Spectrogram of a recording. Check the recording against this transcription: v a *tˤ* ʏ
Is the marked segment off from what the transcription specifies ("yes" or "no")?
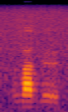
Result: yes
